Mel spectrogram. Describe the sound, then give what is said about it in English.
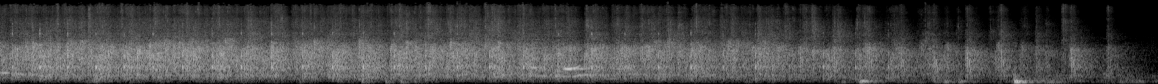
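A crowd claps for a young female performer in another round of applause, a dense, continuous wash that holds strong for most of its length, then thins out toward the end into scattered individual claps. “Let's give her one more round of applause, everybody.”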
